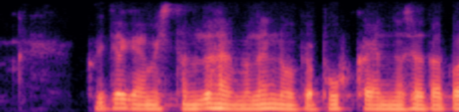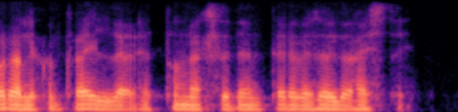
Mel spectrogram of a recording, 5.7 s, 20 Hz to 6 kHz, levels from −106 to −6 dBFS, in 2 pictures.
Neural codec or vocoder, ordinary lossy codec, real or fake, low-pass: codec, 16 kHz in and 24 kHz out, 1.1 kbps, FireRedTTS-2 codec; Opus, 32 kbps; fake; 5.4 kHz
